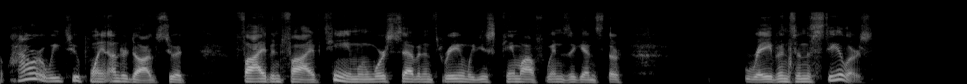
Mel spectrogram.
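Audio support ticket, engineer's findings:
Bit error spike at 7.33 s in speech. Sharp tick, about -37 dBFS, three samples wide. Waveform: isolated needle, value jumps by a power of two, then returns. Spectrogram: thin full-band vertical line. Probable component: memory or digital link.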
